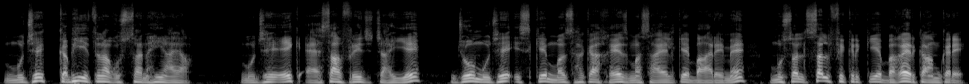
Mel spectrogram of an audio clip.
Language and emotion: Urdu, angry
